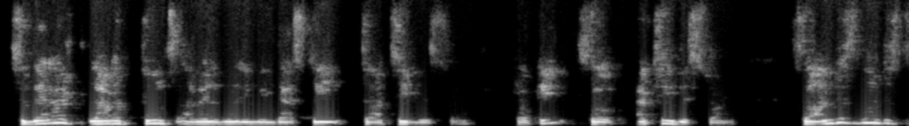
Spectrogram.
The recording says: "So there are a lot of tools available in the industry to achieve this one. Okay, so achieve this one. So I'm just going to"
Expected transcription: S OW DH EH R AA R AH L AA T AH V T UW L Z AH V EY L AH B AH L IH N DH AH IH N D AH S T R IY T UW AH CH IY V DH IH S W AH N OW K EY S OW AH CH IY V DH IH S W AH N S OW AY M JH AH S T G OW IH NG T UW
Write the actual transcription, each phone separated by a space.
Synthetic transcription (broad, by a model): S OW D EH R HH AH L AA T AH V T UW L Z AH V EY L AH B AH L IH N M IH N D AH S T IY T UW AH CH IY V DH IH S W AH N OW K EY S OW AH CH IY V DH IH S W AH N S OW AY M JH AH S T G OW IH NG T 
